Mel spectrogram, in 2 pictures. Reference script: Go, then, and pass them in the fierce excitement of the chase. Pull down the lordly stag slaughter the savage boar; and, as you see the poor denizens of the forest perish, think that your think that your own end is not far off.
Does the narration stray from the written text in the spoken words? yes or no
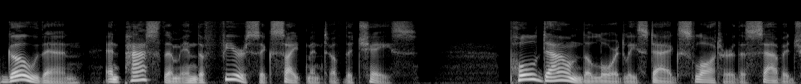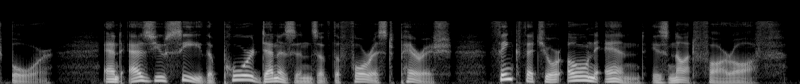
yes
